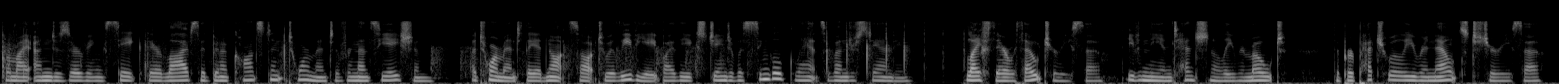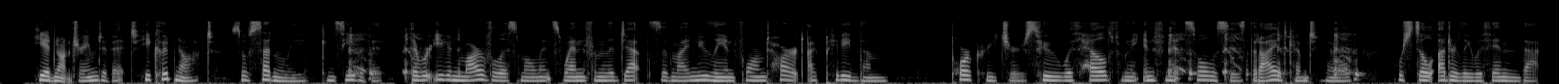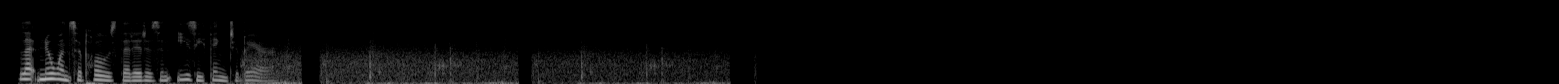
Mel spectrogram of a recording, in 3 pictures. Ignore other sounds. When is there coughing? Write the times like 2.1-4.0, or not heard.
18.6-20.2, 26.8-29.2.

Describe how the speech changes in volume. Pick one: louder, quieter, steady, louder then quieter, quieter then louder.
steady.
